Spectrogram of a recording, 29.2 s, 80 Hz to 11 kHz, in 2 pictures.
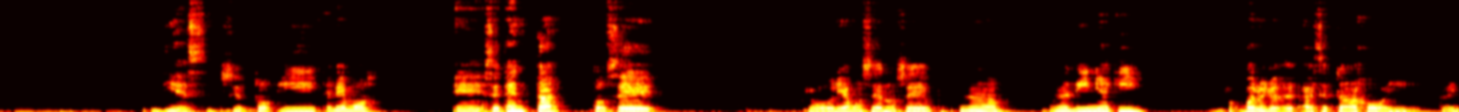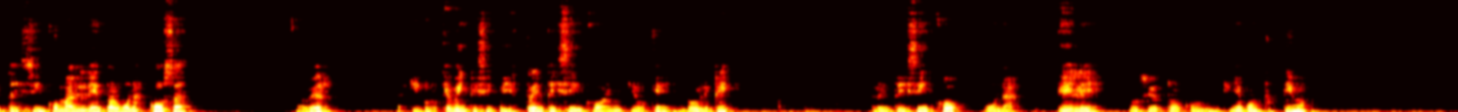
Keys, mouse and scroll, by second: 0.1-1.0 typing, 2.1 typing, 4.9 Escape, 14.4-14.8 typing, 16.2 typing, 19.0 ⟲, 22.3 typing, 24.0 typing.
